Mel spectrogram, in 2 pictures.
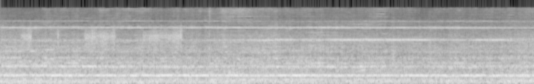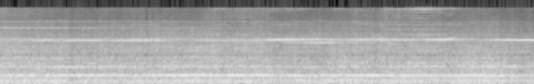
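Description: Norfolk Southern coal train's hopper cars rolling past: the wheels squeal steadily against the rails in several held, high-pitched tones over a constant rumble of wheels on track.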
